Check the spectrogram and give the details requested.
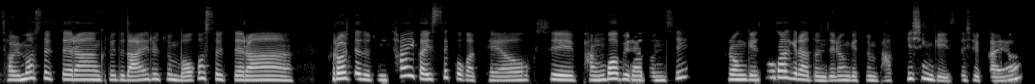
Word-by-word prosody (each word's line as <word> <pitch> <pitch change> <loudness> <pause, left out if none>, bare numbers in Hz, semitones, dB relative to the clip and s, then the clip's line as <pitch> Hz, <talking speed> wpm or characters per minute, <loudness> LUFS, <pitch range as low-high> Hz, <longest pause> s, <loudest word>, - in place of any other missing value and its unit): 젊었을 260 +7 +1
때랑 220 -2 +1
그래도 210 0 -4
나이를 215 +5 0
좀 225 -2 0
먹었을 225 +5 -1
때랑 200 -2 +1 0.3
그럴 270 +1 +5
때도 250 -5 +2
좀 205 0 -3
차이가 385 -8 +1
있을 240 +7 -1
것 245 -4 -1
같아요. 190 -1 -3
혹시 210 -1 +1
방법이라든지 205 - +1 0.3
그런 225 -1 +4
게 210 -1 0
생각이라든지 235 - +1
이런 200 +1 0
게 190 - -2
좀 190 0 -4
바뀌신 250 +8 -2
게 180 - -3
있으실까요? 185 - -4
210 Hz, 355 characters per minute, -19 LUFS, 195-245 Hz, 0.3 s, 그럴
